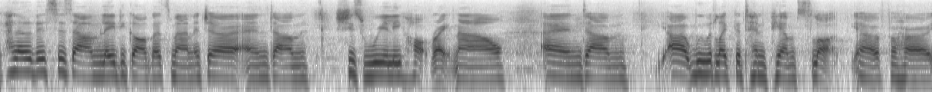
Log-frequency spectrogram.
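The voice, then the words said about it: Put-on British, proper-sounding accent. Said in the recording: “that accent was pretty good, unless, you're actually British ... a British or proper-sounding voice”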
